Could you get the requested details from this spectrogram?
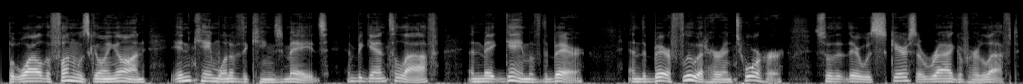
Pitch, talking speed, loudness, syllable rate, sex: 130 Hz, 250 wpm, -17 LUFS, 5.5 syllables/s, male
